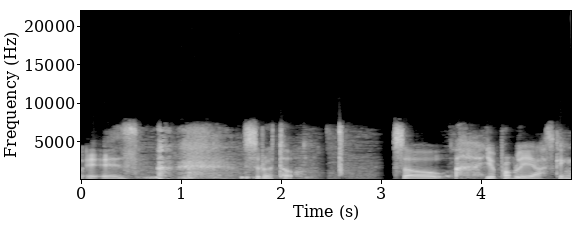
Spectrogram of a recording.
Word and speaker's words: Surtr: Right, Surtr it is. Surtr.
